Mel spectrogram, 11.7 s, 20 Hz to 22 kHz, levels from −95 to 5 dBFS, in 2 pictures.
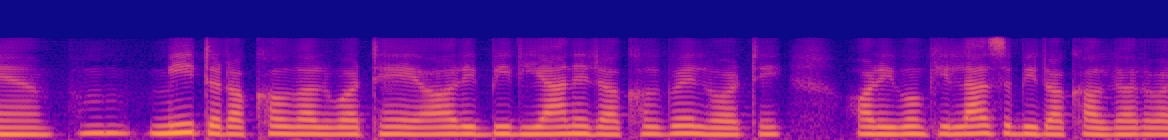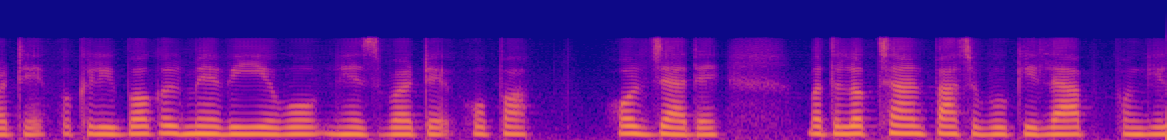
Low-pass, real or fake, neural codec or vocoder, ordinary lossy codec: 7.2 kHz; fake; codec, 16 kHz, 0.2 kbps, FocalCodec; none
